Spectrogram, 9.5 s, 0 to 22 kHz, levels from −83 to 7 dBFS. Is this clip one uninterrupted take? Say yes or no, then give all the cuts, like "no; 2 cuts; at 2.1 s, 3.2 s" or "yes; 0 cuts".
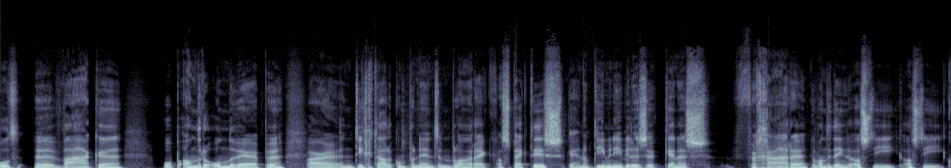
no; 2 cuts; at 5.7 s, 8.1 s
